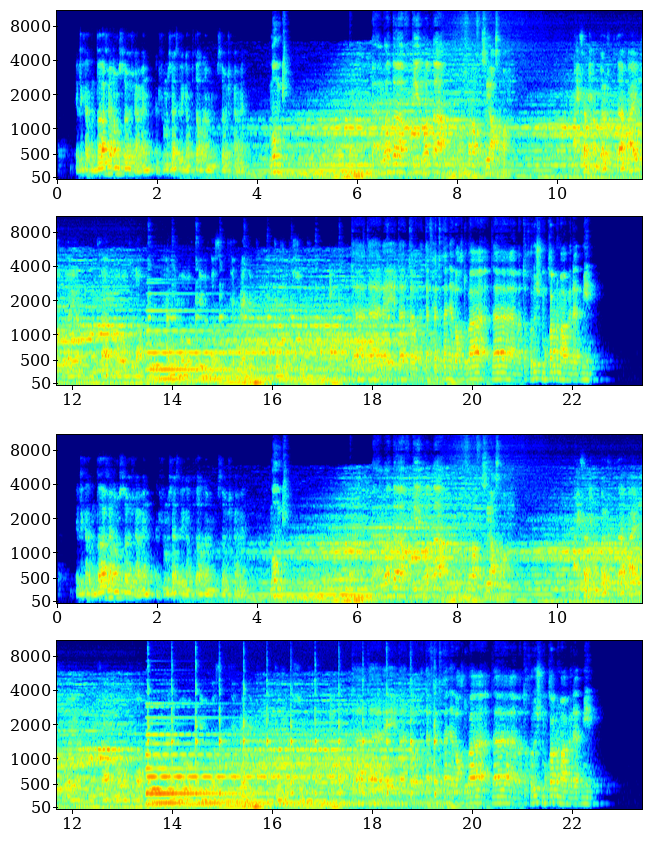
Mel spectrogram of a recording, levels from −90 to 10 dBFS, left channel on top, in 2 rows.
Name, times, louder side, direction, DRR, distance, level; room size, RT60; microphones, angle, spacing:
voice 1, 0.4-3.8 10.3-15.6 16.0-16.7, left 2 dB, 70° left, -1 dB, 0.9 m, -25 dB
sound 1, 2.5-20.3 20.7-20.8, equal, 15° right, 0.6 m, -25 dB
voice 2, 6.2-9.1 17.1-22.4, left 2 dB, 20° left, 0 dB, 0.4 m, -24 dB
Car / Engine starting / Accelerating revving vroom, 6.7-13.9, equal, 40° left, 1.4 m, -39 dB
sound 2, 13.5-19.5, right 5 dB, 75° right, 0.3 m, -22 dB
3.9 x 2.4 x 2.7 m, 0.69 s
head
